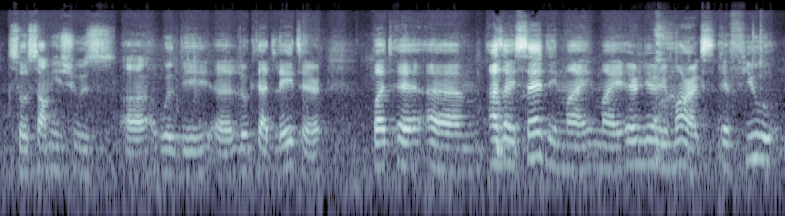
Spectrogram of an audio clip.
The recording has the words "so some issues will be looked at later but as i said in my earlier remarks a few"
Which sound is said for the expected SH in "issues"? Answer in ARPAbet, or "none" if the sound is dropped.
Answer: SH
